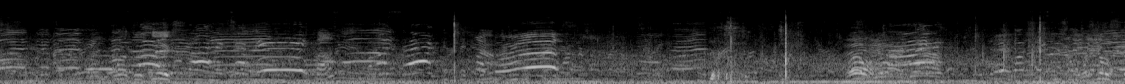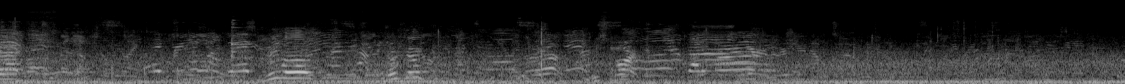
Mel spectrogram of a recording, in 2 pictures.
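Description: Young women shout and cheer from across an open field.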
